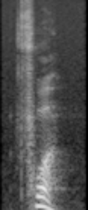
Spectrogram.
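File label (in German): "vor", German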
